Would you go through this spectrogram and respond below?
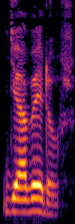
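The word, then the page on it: llaveros: Spanish (Spain)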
